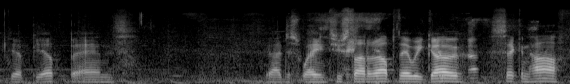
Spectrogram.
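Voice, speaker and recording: Over music in the background, a man with an Australian accent speaks in a monotone, flat intonation at a medium pitch, keeping a fairly slow pace with long, frequent pauses. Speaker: esports shoutcaster. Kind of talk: live esports shoutcast commentary.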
